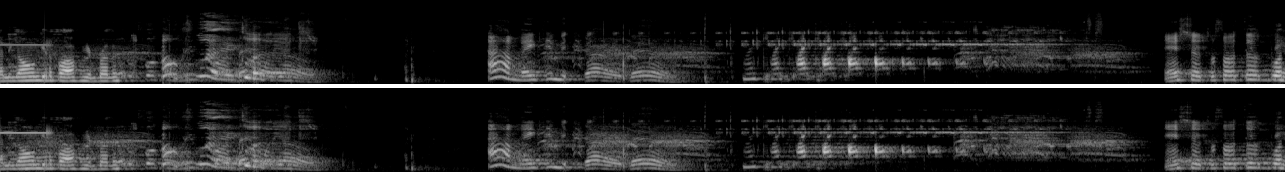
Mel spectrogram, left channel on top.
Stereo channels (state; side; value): normal; both; correlation 0.81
